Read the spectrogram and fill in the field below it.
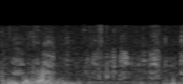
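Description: A female dog in a family outdoor setting gives short whimpering yips and soft barky sounds, close and fairly loud, in a brief burst with no clear talking over it.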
